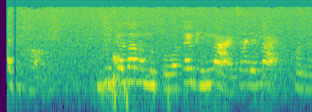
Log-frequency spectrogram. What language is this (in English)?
Chinese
